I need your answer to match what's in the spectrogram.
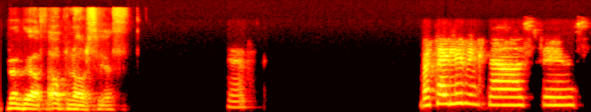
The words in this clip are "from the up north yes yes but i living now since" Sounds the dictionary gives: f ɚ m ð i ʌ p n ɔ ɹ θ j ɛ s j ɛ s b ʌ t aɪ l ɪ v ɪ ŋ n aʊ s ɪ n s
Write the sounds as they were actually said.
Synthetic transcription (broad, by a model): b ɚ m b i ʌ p n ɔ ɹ s j ɛ s j ɛ s b ʌ t aɪ l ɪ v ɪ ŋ n aʊ s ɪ n s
